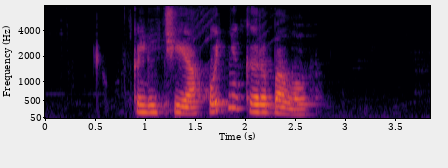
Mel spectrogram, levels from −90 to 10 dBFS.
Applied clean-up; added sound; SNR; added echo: neural separator model SepFormer DNS4.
